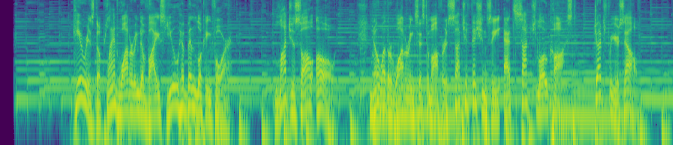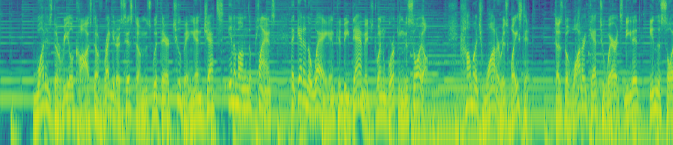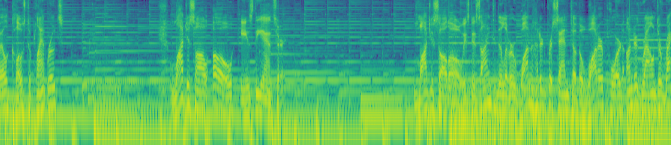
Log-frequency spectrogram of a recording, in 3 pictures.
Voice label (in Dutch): Product Videos Bedrijfsleven; BUITENLANDSE VOICEOVER; stemacteur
